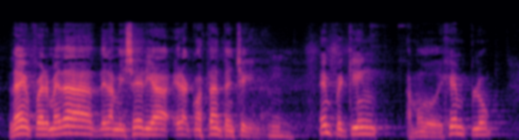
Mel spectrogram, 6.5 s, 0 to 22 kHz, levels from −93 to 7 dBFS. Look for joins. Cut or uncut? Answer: cut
